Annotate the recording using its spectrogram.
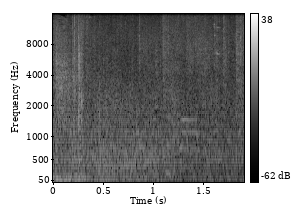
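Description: A nearby explosion booms and rumbles.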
